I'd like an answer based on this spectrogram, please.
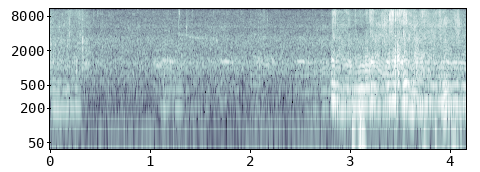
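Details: Bee. A bee hums with a low, steady drone that wavers slightly in pitch. Near the end the buzz grows louder and harsher as the insect comes close, with a few soft knocks in the background.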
